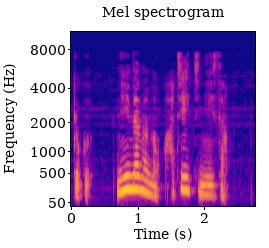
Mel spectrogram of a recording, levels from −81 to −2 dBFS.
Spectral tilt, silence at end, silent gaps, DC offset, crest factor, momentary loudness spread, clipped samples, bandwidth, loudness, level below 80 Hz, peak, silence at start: -6.5 dB/octave; 0.45 s; none; under 0.1%; 16 dB; 18 LU; under 0.1%; 8 kHz; -22 LUFS; -64 dBFS; -6 dBFS; 0.05 s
